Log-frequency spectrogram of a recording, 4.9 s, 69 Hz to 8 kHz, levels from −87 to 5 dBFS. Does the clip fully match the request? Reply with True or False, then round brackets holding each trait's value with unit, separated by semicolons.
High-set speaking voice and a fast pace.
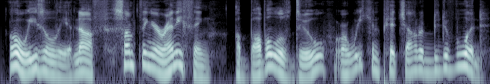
False (140 Hz; 210 wpm)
